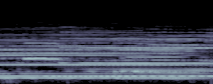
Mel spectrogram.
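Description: Several trumpets blown together in one long held blast, a chord of steady overlapping tones at different pitches.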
